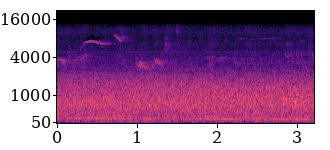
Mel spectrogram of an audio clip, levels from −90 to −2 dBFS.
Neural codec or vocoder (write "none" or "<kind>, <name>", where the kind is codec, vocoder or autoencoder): none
